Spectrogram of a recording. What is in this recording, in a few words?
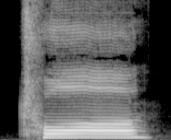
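"chuo", Chinese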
